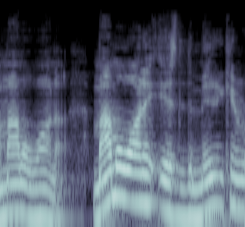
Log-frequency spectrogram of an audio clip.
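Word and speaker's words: Mamajuana: And it's spelled just like marijuana, but it's Mama, MAMA Juana, right?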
